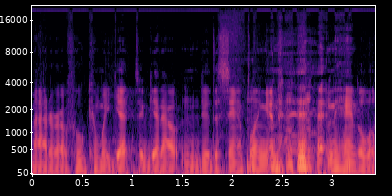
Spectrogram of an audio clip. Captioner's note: laughing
